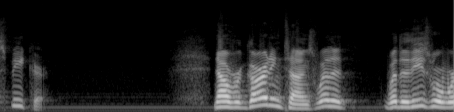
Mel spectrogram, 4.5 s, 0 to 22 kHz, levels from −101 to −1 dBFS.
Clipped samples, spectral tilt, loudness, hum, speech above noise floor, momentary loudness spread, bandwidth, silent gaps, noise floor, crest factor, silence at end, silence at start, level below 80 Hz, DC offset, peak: under 0.1%; -8.5 dB/octave; -29 LUFS; 60 Hz at -65 dBFS; 43 dB; 16 LU; 5.8 kHz; none; -72 dBFS; 20 dB; 0 s; 0.15 s; -80 dBFS; under 0.1%; -12 dBFS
